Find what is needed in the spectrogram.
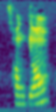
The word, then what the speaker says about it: Sungkyong: yeah, so what's happened is that um, I was born with my Korean name, which is Sungkyong, and the Kyung sound is really hard to pronounce in English.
